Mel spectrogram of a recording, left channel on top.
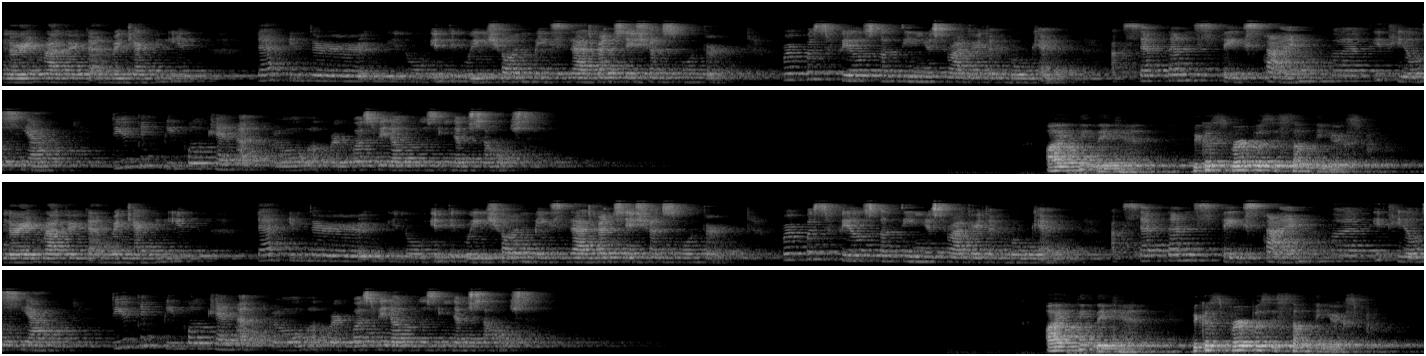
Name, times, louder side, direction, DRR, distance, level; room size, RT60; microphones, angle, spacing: voice 1, 0.0-1.8 2.1-2.3 2.6-10.9 11.2-14.7 15.3-19.6, right 1 dB, 20° right, -4 dB, 1.8 m, -33 dB
voice 2, 24.7-25.6 26.1-27.9, right 1 dB, 50° right, -1 dB, 0.8 m, -26 dB
11.5 x 7.5 x 3.1 m, 2.3 s
head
